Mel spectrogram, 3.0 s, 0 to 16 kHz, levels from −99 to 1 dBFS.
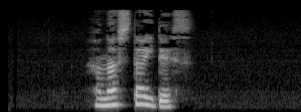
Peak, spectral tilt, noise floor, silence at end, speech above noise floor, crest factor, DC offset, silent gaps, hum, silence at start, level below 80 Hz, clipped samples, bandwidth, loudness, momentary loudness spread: -14 dBFS; -3.5 dB/octave; -74 dBFS; 1.15 s; 47 dB; 18 dB; under 0.1%; none; none; 0.9 s; -86 dBFS; under 0.1%; 11.5 kHz; -28 LUFS; 17 LU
